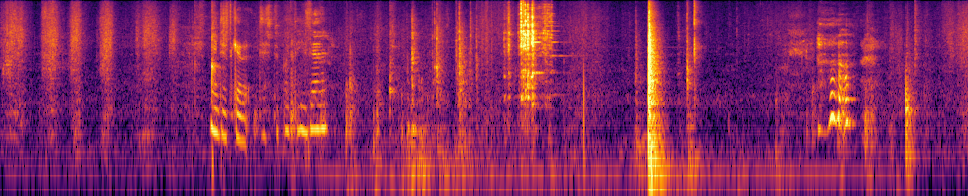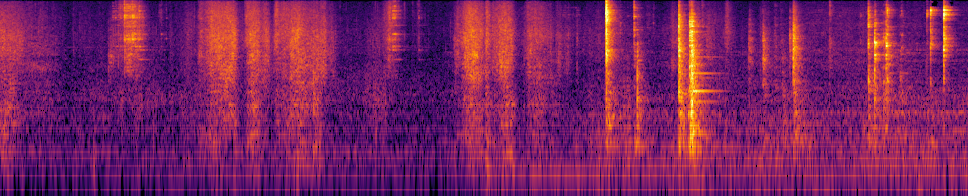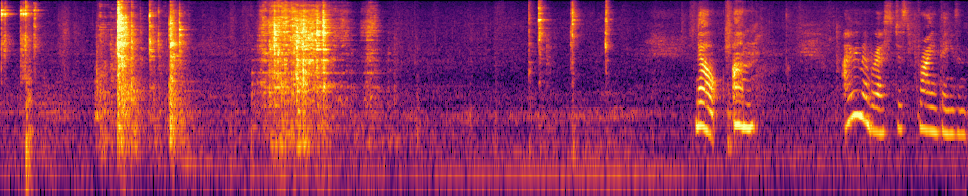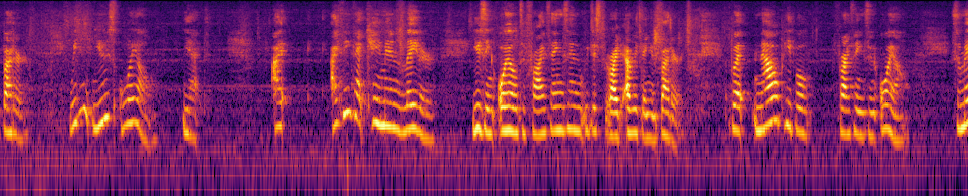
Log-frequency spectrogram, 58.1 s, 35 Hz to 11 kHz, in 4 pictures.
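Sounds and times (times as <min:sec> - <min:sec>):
frying pan and utensils clattering: 0:07.5 - 0:08.5, 0:23.7 - 0:25.4, 0:27.6 - 0:29.7, 0:30.5 - 0:32.0, 0:32.8 - 0:34.9.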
